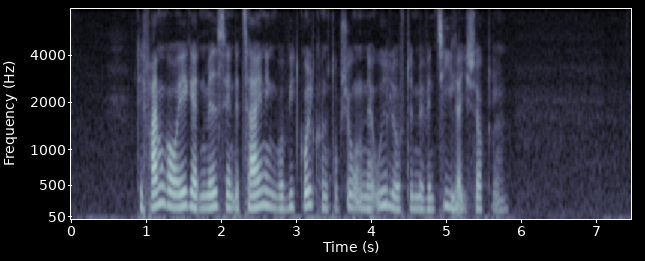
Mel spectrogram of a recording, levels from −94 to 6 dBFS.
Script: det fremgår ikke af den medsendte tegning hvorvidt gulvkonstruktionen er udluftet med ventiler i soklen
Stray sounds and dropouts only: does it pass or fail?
pass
